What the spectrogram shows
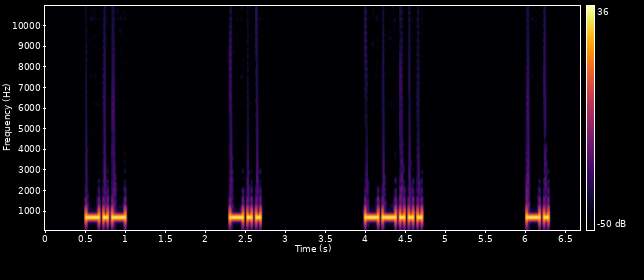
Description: Morse code, heard as a keyed tone, about 22 wpm, spaced as for 6 wpm, 700 Hz. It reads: KD7N
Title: USA Call Signs - 6 Characters - 8x Character Spacing - 22wpm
